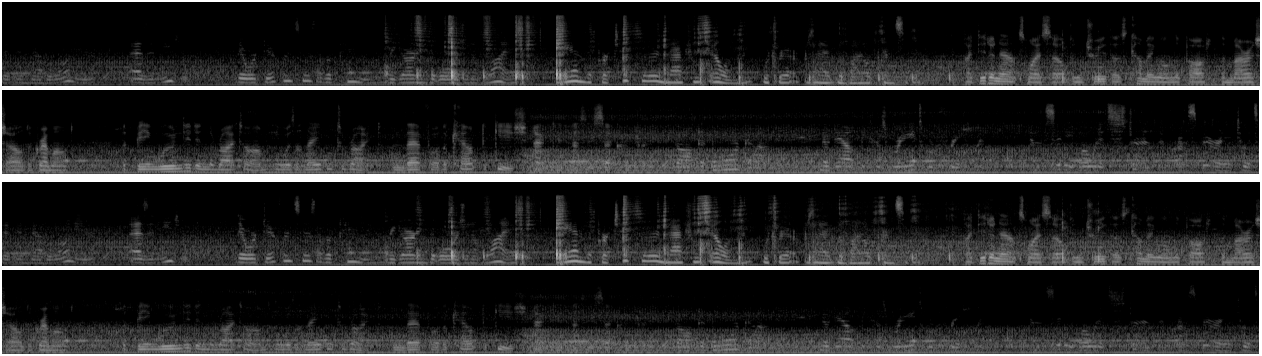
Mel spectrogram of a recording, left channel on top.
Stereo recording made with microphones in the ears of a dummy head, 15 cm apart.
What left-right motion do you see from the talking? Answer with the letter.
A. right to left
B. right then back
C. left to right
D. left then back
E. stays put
A.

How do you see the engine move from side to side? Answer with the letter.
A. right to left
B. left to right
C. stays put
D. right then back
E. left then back
A.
